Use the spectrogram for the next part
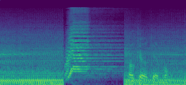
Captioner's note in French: bruit surprise mgs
